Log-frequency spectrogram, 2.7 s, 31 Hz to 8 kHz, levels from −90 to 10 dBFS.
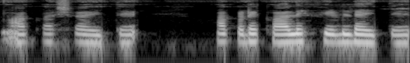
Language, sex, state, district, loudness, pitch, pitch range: Kannada, female, Karnataka, Belgaum, -18 LUFS, 195 Hz, 185-200 Hz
